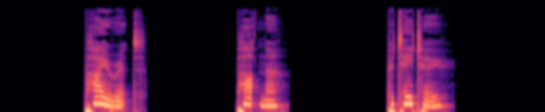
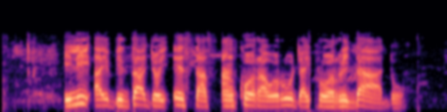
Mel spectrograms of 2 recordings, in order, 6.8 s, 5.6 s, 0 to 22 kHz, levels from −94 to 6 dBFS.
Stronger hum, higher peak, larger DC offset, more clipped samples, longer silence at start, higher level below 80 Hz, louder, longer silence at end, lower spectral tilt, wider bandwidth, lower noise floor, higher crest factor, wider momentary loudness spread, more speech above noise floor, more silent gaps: neither; about the same, -2 dBFS vs 0 dBFS; neither; neither; first, 1.05 s vs 0.2 s; first, -26 dBFS vs -60 dBFS; second, -18 LUFS vs -15 LUFS; first, 1.25 s vs 0.55 s; about the same, -6 dB/octave vs -5 dB/octave; first, 16 kHz vs 7.2 kHz; first, under -90 dBFS vs -36 dBFS; about the same, 18 dB vs 16 dB; about the same, 18 LU vs 18 LU; first, over 74 dB vs 21 dB; neither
